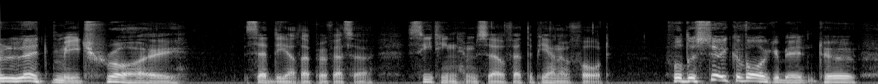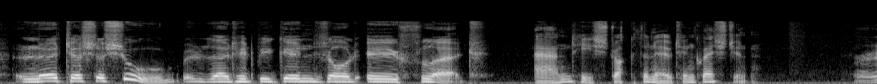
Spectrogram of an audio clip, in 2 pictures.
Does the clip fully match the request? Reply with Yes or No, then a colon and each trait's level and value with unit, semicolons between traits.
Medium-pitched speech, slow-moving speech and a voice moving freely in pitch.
No: low, 125 Hz; slow, 115 wpm; wide, 8.6 semitones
